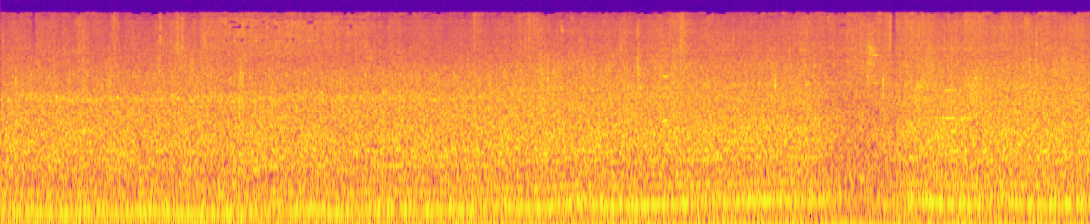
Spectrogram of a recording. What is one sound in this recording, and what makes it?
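A vehicle engine rumbles steadily.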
